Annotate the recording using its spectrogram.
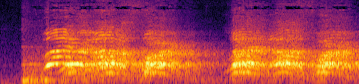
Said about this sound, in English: Let us work. Members of the fire department chanting outside City Hall.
